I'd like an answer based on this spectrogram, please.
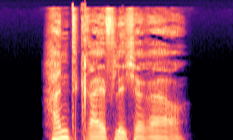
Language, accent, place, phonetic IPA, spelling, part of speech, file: German, Germany, Berlin, [ˈhantˌɡʁaɪ̯flɪçəʁɐ], handgreiflicherer, adjective, De-handgreiflicherer.ogg
- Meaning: inflection of handgreiflich: 1. strong/mixed nominative masculine singular comparative degree 2. strong genitive/dative feminine singular comparative degree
